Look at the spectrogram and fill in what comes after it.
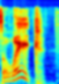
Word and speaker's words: Laich: Okay, it's Lake. L-A-I-C-H. But it's pronounced like a body of water. A lake.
